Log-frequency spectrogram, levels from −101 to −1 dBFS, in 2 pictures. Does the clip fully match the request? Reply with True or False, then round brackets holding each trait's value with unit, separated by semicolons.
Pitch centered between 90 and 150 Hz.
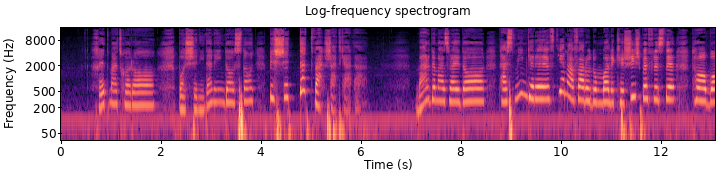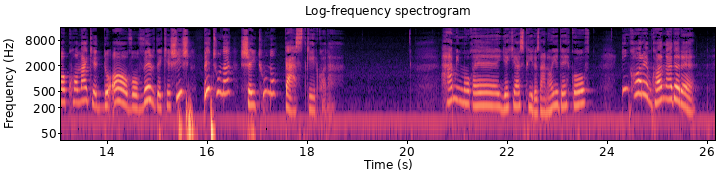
False (240 Hz)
